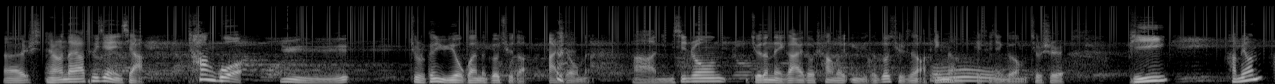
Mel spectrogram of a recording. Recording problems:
echo of what is said; noticeable; throughout; 410 ms later, 15 dB below the speech
crackle, like an old record; noticeable; 15 dB below the speech

